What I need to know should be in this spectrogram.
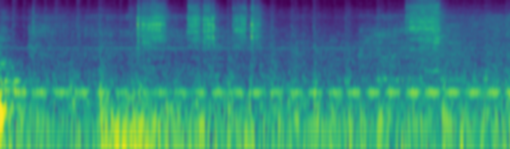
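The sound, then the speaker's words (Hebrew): A small saw rasps through the breastbone (sternum) during chest surgery in a few short, harsh back-and-forth strokes, with a pause before a final stroke, over a steady low mechanical hum. No one speaks. “העצם היא איבר מאוד קשיח, וזה בדיוק התפקיד שלה, ולכן צריך מסור כדי לחתוך אותה.”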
